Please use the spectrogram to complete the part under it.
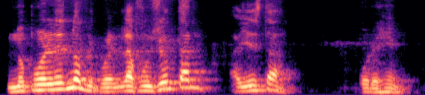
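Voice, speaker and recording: A programming lecturer with a brisk, mellow, sing-song voice on the high side teaches a class, coding live as he thinks aloud. He explains patiently and repetitively, addresses students formally and keeps checking in with rhetorical questions, all on dull audio.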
